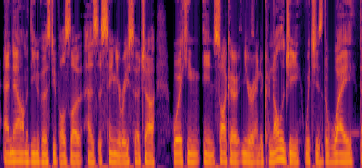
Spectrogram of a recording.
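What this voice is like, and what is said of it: Australian accent. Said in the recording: “as you can probably tell from my accent, I'm not Norwegian. I've come via Sydney, where I grew up.”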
